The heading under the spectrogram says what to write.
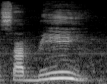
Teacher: O I tem um som forte e o A ele tem também um som forte. Então, não temos ditongo, nós temos hiato.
